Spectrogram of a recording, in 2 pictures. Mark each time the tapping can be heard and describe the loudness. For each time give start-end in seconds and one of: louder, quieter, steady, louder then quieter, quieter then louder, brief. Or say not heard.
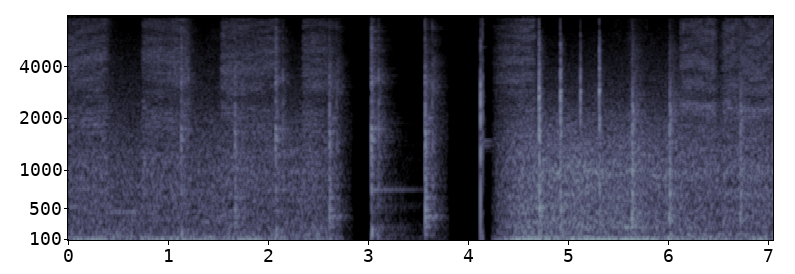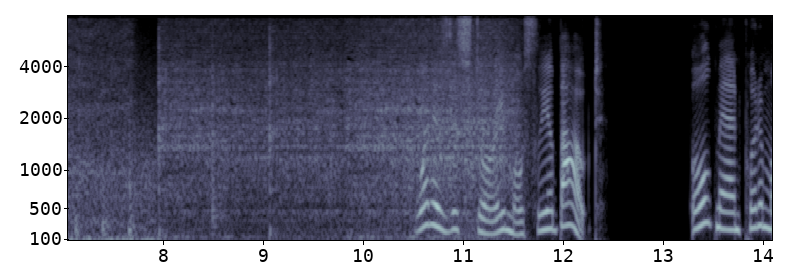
1.1-9.2 louder then quieter.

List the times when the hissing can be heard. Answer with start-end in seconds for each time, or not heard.
0.0-2.8, 4.2-11.7.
